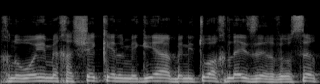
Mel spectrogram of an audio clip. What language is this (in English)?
Hebrew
